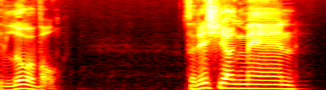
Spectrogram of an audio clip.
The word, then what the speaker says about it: Louisville: what is it there's people say Louisville or Louisville and people that live in that part of Kentucky they say Louisville so this young man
